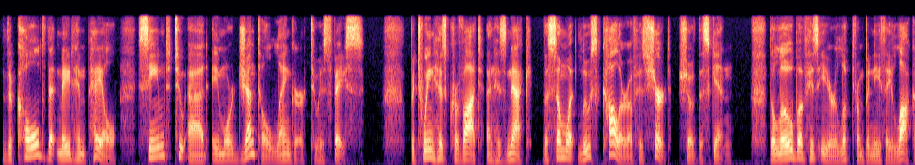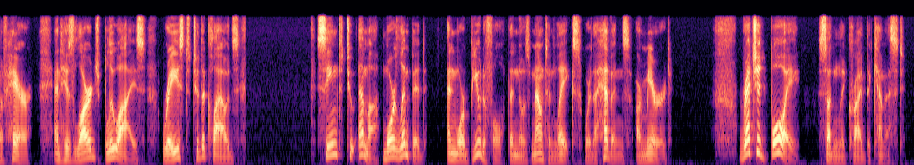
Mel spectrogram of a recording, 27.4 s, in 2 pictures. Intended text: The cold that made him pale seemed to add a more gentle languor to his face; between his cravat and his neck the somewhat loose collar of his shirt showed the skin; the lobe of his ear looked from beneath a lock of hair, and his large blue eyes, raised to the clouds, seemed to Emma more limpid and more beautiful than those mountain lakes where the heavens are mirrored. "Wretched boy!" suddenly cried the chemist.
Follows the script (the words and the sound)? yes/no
yes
